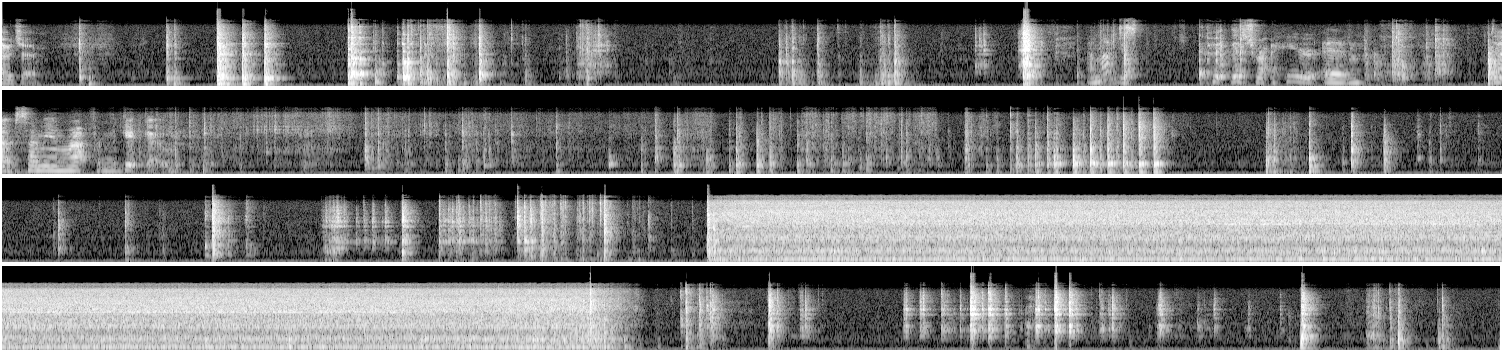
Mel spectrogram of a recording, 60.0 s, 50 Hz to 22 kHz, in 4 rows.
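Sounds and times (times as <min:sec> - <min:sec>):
food processor motor running: 0:37.1 - 0:51.4.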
